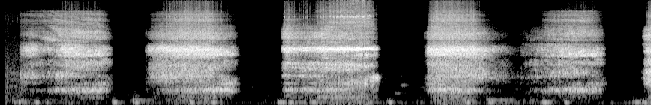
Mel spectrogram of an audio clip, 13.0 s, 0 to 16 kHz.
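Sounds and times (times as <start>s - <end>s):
harsh raspy hisses: 0.4s - 2.2s, 2.9s - 4.8s, 5.6s - 7.6s, 8.5s - 12.2s
faint low rumble: 2.2s - 3.2s, 4.8s - 6.0s, 7.5s - 8.5s, 9.4s - 13.0s.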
